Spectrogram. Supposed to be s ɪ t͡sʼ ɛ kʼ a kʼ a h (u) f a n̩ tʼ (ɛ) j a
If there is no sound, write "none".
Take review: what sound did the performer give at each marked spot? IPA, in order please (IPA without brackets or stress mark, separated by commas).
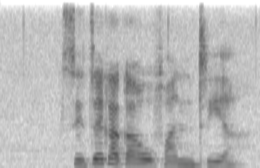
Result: ʊ, i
